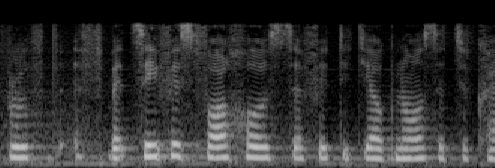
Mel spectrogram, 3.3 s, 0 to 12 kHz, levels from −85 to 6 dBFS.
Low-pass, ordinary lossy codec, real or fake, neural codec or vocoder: 7.2 kHz; none; fake; codec, 16 kHz, 0.4 kbps, LongCat-Audio-Codec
